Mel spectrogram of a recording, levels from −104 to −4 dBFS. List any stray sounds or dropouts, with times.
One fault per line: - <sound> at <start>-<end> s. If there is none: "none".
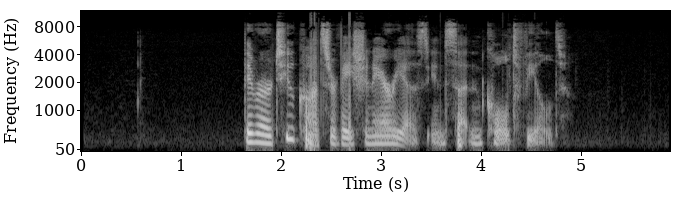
none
